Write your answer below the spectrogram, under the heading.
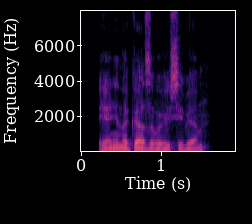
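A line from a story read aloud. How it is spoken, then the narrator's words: Grumbling. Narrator (Russian): проворчал он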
